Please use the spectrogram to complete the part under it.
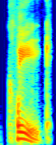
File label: "clique", American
